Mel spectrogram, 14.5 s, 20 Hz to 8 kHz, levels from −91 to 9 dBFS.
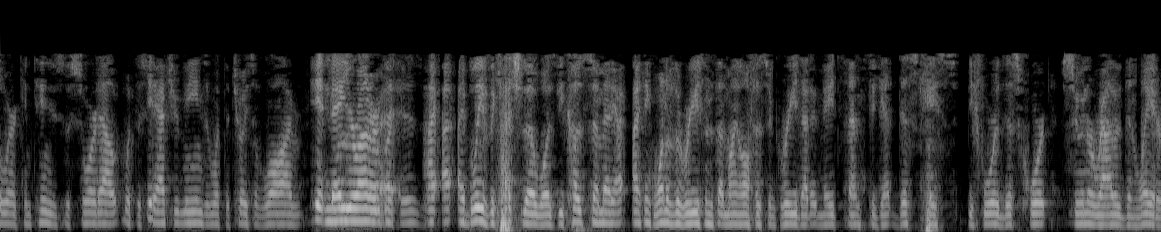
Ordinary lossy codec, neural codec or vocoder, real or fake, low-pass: AAC, 16 kbps; codec, 16 kHz, 16 kbps, FreqCodec, larger model; fake; 7.2 kHz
